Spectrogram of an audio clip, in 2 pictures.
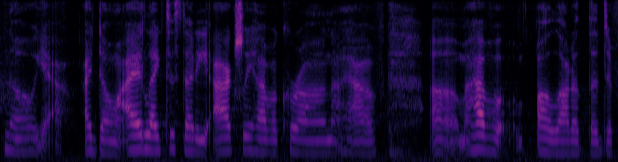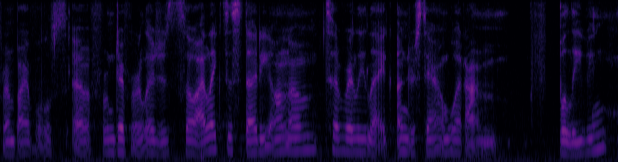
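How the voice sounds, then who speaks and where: A woman of thirty on a dating show, answering thoughtfully with hesitant pauses. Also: lowish voice, steady tone, vocal fry, big-room sound. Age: 30s. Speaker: dating game contestant.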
